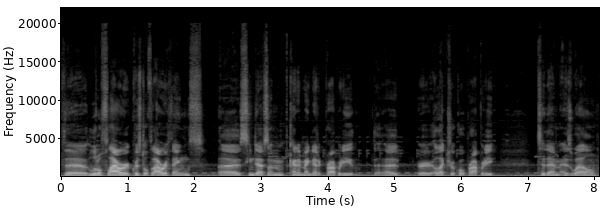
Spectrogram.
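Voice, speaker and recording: A man acting as game master, narrating a tabletop roleplaying game and explaining rules in a halting, think-aloud way. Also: medium pitch, fairly even intonation, fairly bright tone, a little hiss or hum.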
